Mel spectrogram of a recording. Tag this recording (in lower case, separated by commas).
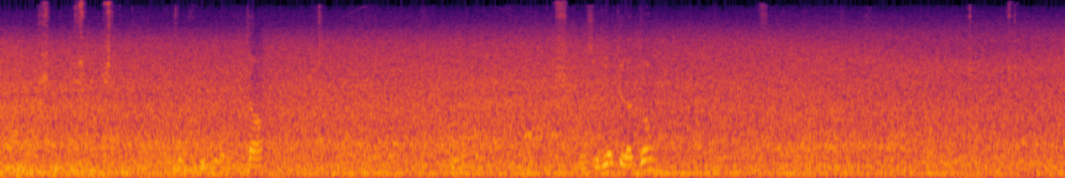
speech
